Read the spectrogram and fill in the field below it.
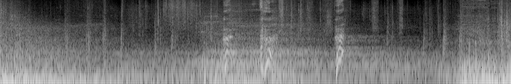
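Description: A Depulso force spell is cast in the Hogwarts Legacy video game: a few short whooshing magical bursts sweep through the middle, set over a steady rumbling game ambience with low booms.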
